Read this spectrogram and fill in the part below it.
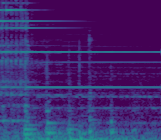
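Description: Telephone bell ringing in an indoor drama scene, a steady electronic ring with bright sustained tones, moderately faint and heard alone without talk.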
